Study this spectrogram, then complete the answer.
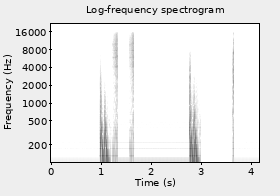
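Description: A louder game menu sound swooshes when a new page opens.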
